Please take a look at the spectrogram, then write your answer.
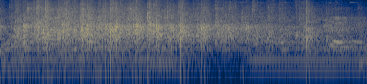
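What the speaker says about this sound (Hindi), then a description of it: "तालियां बजाओ" Audience applause at a religious gathering led by a Hindu preacher, steady broadband clapping from a crowd under a voice that carries through.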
